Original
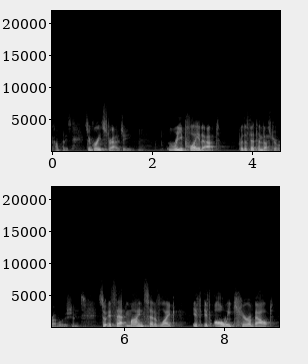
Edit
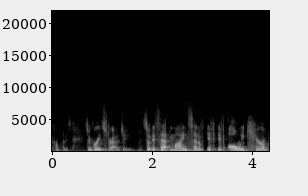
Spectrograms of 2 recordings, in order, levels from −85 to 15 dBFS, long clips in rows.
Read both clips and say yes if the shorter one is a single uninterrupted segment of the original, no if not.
no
